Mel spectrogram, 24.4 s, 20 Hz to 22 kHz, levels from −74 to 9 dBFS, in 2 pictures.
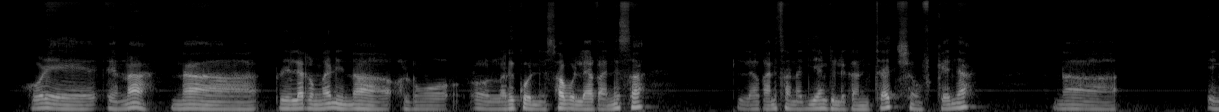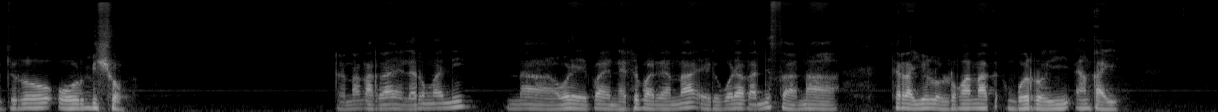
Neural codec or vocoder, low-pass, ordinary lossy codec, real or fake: codec, 44.1 kHz, 7.8 kbps, DAC; none; none; fake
